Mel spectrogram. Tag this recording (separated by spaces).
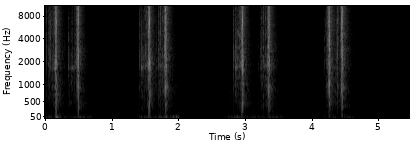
load cock action mossberg-12-gauge gun mossberg 12-gauge weapon rifle reload shotgun pump-action mossberg-12-bore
